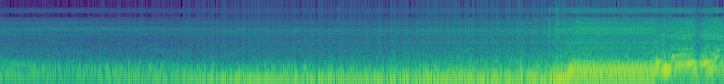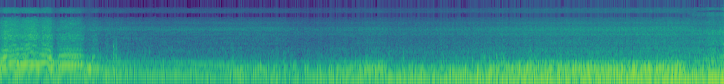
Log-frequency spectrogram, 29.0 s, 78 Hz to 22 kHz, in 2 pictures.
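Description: A 1932 Ford coupe hot rod's engine, fed by a 750 Holley Brawler carburetor, pulling the car down the road, heard from inside the car. It builds steadily and climbs in pitch under hard acceleration about halfway through, then lets off suddenly and builds again toward the end.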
